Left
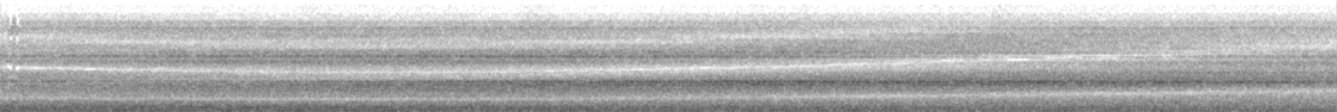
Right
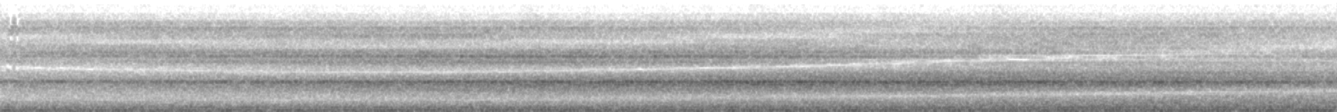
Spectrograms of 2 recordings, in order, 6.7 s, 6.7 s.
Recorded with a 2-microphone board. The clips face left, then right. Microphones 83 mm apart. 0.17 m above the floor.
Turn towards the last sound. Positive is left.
turn(degrees=-5)  # may be behind; listen again after turning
